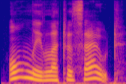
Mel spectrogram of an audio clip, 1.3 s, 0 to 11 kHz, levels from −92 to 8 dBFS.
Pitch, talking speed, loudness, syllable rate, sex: 200 Hz, 190 wpm, -14 LUFS, 4.8 syllables/s, female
